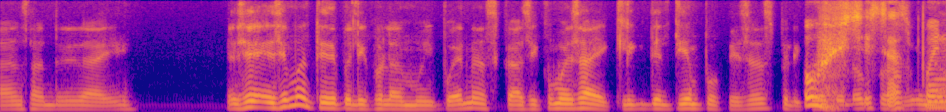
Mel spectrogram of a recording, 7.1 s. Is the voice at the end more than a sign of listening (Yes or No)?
Yes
